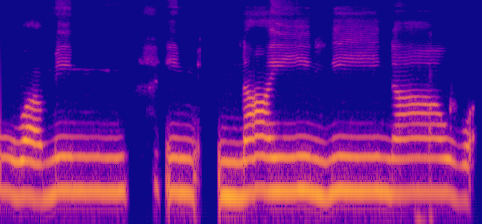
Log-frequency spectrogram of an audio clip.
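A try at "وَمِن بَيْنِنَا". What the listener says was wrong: বাইনিনা বা আছে না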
